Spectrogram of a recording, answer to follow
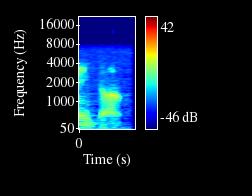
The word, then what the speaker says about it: omega: symbol for angular acceleration this Greek letter is pronounced only Omega and it's used for angular velocity and this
